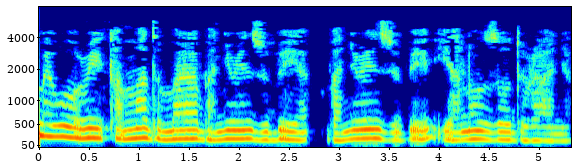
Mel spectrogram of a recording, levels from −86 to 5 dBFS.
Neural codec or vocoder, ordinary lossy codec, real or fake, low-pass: codec, 16 kHz, 8 kbps, FreqCodec, larger model; MP3, 24 kbps; fake; 7.2 kHz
